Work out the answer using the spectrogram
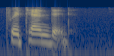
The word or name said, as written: pretended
